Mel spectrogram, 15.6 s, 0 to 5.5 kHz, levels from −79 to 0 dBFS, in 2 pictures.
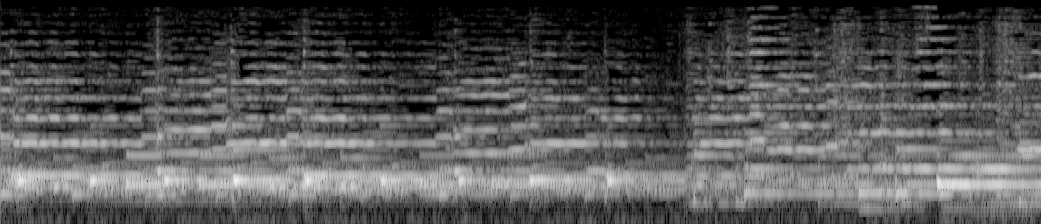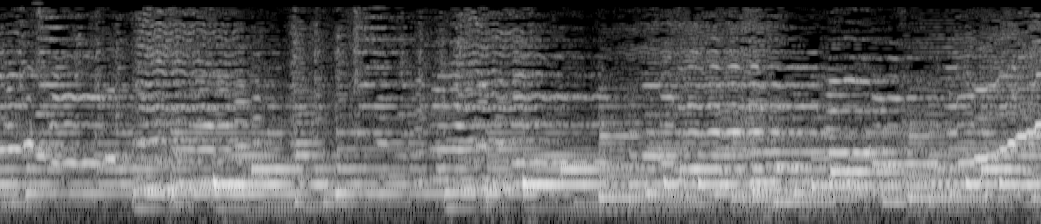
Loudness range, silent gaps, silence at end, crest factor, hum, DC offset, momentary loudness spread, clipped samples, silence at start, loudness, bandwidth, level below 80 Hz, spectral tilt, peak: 4 LU; none; 0 s; 16 dB; none; under 0.1%; 8 LU; under 0.1%; 0 s; -18 LUFS; 5.4 kHz; -56 dBFS; -8.5 dB/octave; -2 dBFS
